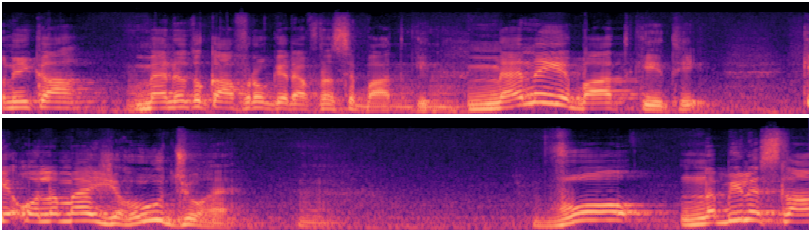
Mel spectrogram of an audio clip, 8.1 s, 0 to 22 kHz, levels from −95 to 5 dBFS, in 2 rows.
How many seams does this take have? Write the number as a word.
one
